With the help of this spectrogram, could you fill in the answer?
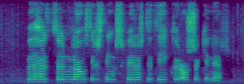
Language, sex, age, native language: Icelandic, female, 20-29, Icelandic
